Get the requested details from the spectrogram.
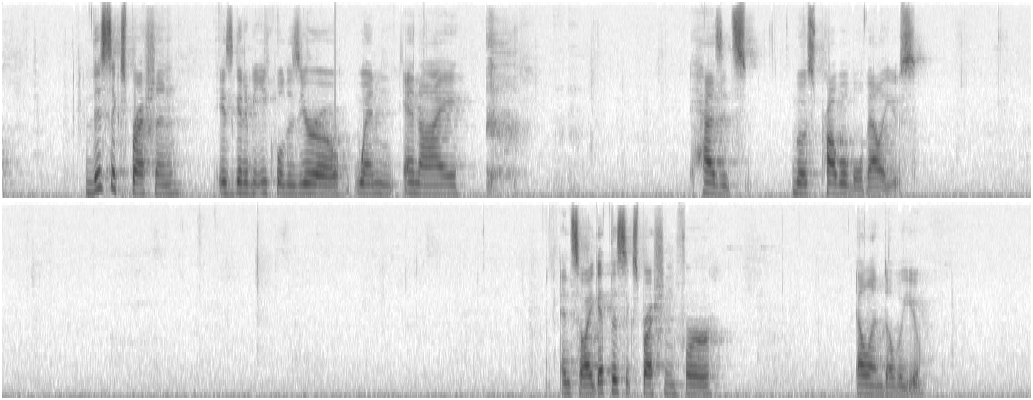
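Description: A woman lectures calmly through a microphone, pausing between phrases.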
